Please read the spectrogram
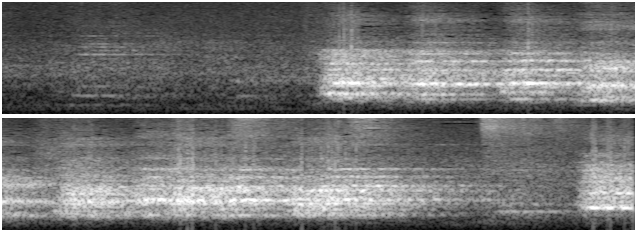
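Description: Dog whining and yowling in long, wavering pitched cries, starting about a second and a half in, with another cry starting near the end.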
